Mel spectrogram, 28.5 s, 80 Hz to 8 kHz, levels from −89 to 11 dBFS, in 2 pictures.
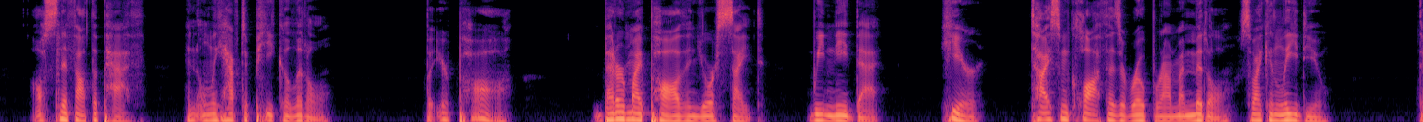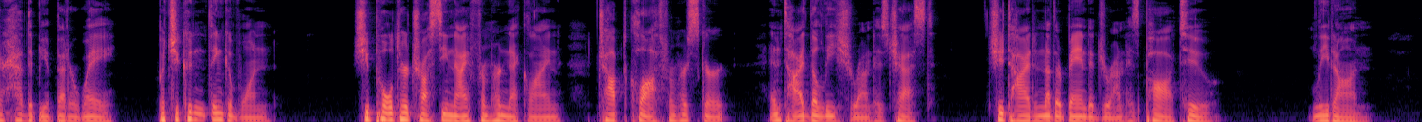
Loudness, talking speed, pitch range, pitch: -20 LUFS, 175 wpm, 80-105 Hz, 95 Hz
